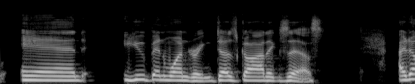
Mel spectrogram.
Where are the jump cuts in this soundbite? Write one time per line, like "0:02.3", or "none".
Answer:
none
